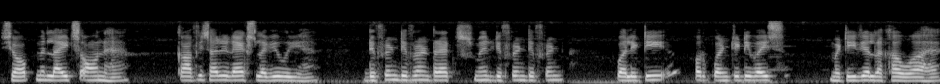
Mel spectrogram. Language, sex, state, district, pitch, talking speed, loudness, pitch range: Hindi, male, Uttar Pradesh, Jyotiba Phule Nagar, 190 Hz, 165 wpm, -16 LUFS, 180-195 Hz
